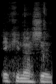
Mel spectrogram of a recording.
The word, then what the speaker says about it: Echinacea: At first I sort of I said it the way it's written. I'm like, no, that's not the way you pronounce it. So S4 1437 Echinacea.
